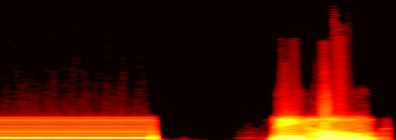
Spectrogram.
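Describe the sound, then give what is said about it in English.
A single steady telephone ringback tone on a call to a phone number in China sounds for under a second, clear and even, then stops; after a short silence a recorded voice begins speaking. “It rings through, and then that ring ends in some kind of pre-recorded message, right?”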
